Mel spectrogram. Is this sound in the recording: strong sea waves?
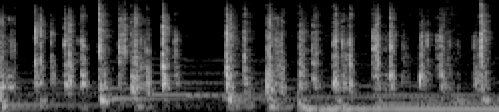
no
